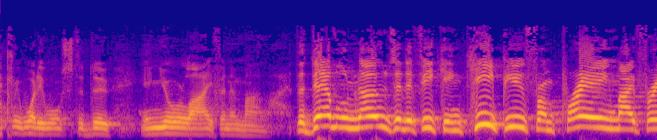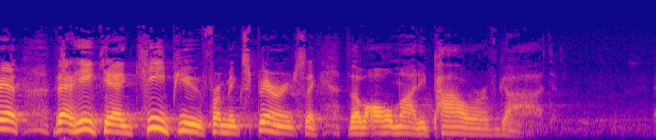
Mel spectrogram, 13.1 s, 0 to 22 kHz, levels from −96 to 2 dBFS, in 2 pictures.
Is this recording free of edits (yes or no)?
no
